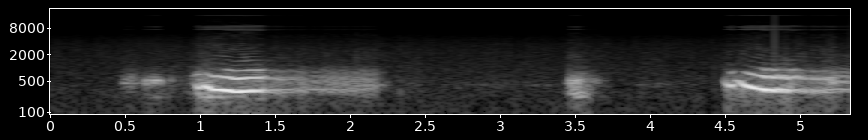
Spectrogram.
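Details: Snoring female cat, dreaming she is running away; long harmonic moans trail off over a second or more, with a short grunt in the gap before the next drawn-out snore.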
